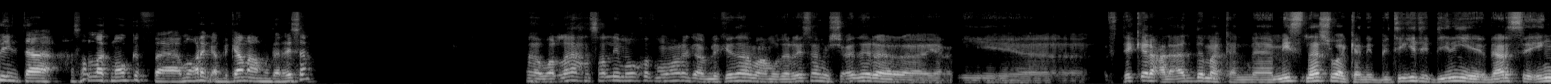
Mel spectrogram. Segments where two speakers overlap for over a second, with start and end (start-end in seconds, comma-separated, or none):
none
